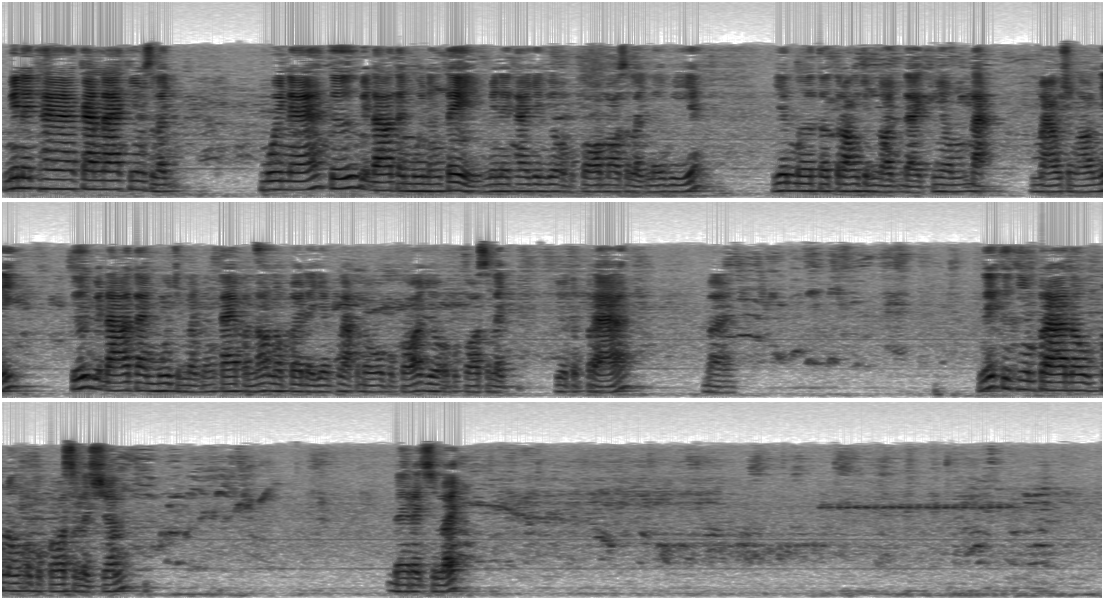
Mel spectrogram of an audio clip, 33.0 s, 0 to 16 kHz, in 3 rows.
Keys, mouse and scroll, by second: 2.5 space, 2.7 click, 2.9 space, 4.3-10.3 drag, 13.3 a, 15.5-20.2 drag, 20.2 space, 20.4 click, 20.9 space, 22.7 click, 22.9 space, 24.2-33.0 drag.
